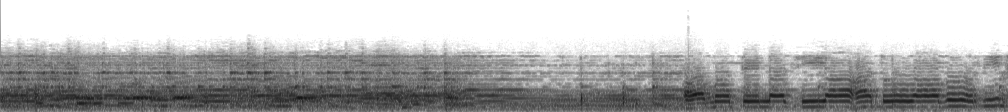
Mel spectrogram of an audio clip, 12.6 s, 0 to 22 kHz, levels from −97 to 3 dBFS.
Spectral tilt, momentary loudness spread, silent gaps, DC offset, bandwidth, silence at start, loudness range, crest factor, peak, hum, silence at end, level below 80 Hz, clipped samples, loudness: -11 dB/octave; 9 LU; none; under 0.1%; 3.9 kHz; 0 s; 5 LU; 14 dB; 0 dBFS; none; 0 s; -44 dBFS; under 0.1%; -15 LUFS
